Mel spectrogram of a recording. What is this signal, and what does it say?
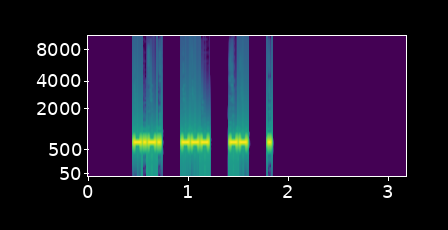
Morse code, heard as a keyed tone, about 53 wpm, spaced as for 29 wpm, 700 Hz. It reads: COME
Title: 3x Character Spacing - Top 500 Words - 50wpm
